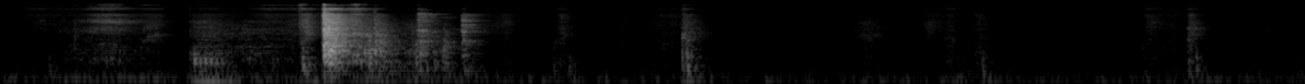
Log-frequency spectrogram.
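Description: Metal tools being handled and set down: a dull knock, then a loud metallic clatter about two seconds in, followed by a sharp click and a few lighter clicks.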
